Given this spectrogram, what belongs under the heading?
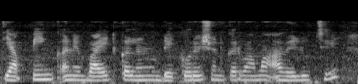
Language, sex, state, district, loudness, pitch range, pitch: Gujarati, female, Gujarat, Gandhinagar, -16 LUFS, 195-210 Hz, 200 Hz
